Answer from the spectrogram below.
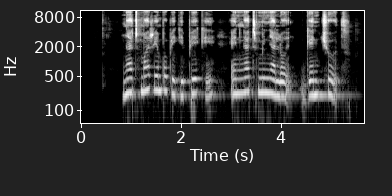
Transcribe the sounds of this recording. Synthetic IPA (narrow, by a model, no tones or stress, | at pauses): ŋatmaɾjɛmbopeɡipekʰeɛnŋatmiɲalɔɡɛnt͡ʃot̪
